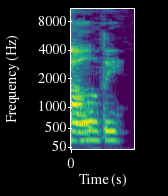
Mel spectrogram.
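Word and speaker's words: laldy: I guess it is like Aldi, but with an L in front. So Laldi.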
